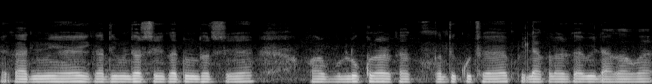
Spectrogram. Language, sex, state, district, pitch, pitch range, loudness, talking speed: Hindi, male, Bihar, West Champaran, 130 Hz, 125-130 Hz, -16 LUFS, 230 wpm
